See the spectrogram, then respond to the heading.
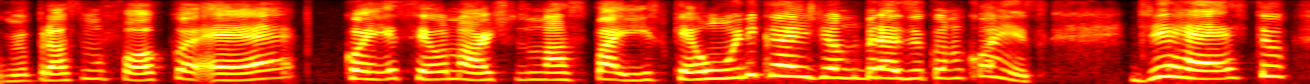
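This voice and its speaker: A Brazilian woman with an accent from outside Rio, chatting as a podcast guest in an animated, slangy way, telling personal stories. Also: high voice, dry recording. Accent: Brazilian, non-Rio. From Brazil, outside Rio de Janeiro. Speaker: podcast guest, funk singer. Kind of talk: casual chat, personal storytelling.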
